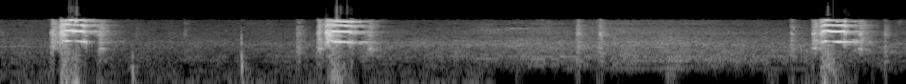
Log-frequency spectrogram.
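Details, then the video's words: A cockatoo gives three loud, harsh, chicken-like squawks, each about half a second long and irregularly spaced, with a few faint clicks between. "cocky makes chicken sounds"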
